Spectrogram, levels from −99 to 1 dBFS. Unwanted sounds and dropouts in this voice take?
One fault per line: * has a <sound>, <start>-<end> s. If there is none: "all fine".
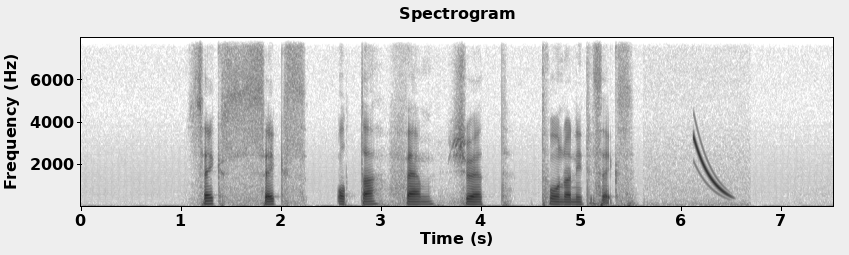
* has a chirp, 6.1-6.6 s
